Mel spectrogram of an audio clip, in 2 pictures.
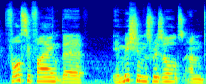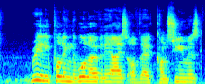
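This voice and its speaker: A British man with a notably high voice talks straight to camera in a casual vlog. He is wry and opinionated, weighing each point with a slightly pedantic edge. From Britain. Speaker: vlogger.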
